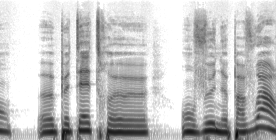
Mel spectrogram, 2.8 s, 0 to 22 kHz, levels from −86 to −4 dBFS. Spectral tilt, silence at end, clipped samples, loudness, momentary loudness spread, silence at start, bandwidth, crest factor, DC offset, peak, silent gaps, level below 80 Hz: -6 dB/octave; 0 s; under 0.1%; -21 LUFS; 10 LU; 0 s; 17 kHz; 16 dB; under 0.1%; -4 dBFS; none; -34 dBFS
